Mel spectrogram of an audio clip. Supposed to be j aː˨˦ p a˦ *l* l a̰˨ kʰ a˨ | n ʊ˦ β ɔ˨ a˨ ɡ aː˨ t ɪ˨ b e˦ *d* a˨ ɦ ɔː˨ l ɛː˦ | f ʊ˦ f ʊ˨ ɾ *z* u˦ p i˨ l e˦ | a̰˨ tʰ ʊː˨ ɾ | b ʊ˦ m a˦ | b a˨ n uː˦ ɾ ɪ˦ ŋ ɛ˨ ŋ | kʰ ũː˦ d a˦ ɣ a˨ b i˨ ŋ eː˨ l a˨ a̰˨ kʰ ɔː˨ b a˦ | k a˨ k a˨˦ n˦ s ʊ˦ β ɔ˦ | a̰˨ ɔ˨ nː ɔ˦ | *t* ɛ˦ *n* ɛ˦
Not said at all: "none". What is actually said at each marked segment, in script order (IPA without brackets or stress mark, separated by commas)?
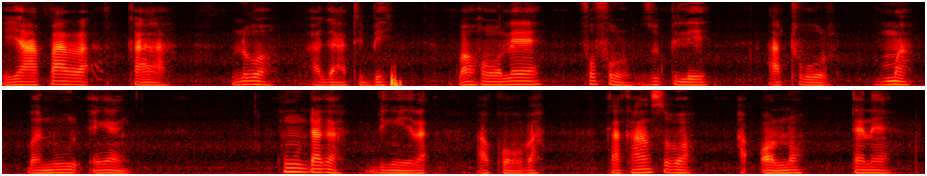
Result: ɾ, b, z, t, n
